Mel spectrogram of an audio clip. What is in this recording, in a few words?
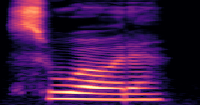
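"suore", Sardinian, female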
